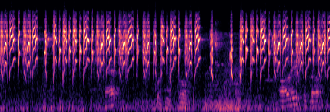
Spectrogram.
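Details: Murai, or white-rumped shama, training song: a dense, varied stream of shrill chirps, sharp whistles and harsh squeaky notes crowding tightly together, with a brief pause midway before the rapid jumble resumes.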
